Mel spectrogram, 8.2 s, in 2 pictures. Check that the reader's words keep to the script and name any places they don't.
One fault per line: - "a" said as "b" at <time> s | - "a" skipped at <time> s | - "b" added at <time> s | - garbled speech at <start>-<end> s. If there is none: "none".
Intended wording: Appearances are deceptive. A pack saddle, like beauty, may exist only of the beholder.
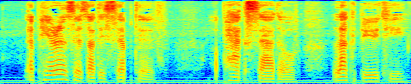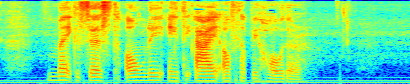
- "in the eye" added at 5.8 s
